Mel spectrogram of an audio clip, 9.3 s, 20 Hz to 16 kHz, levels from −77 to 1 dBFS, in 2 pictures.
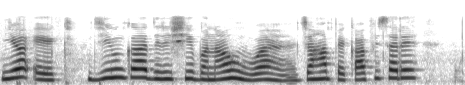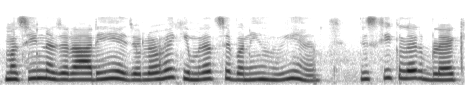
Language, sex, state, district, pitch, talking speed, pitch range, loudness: Hindi, female, Jharkhand, Garhwa, 290 Hz, 185 wpm, 270-320 Hz, -16 LUFS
